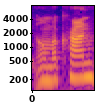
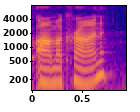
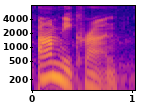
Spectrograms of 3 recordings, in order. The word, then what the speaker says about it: Omicron: I am going to interview Dr. Caitlin Jedalina, who is also known as your local epidemiologist, about the Omicron variant, or Omicron. I don't care how you say it, as long as you don't say it Omicron.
